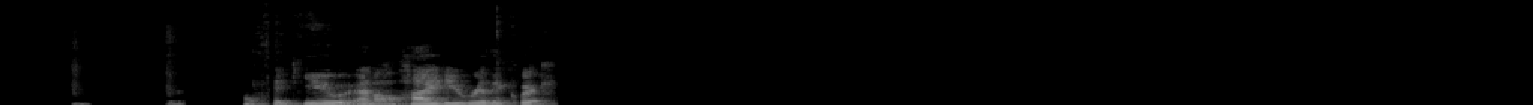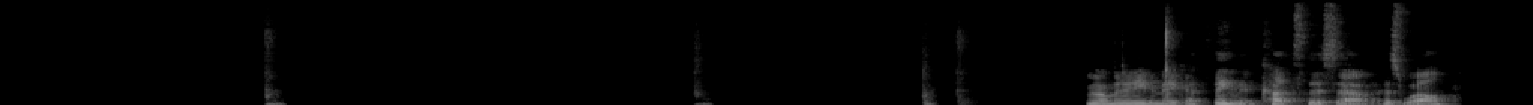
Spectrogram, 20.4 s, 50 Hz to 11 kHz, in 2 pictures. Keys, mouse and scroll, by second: 0.6 alt+click, 1.7 click, 5.8 click, 10.1 click, 11.7 alt+click, 12.1 right click, 14.4 alt+click, 15.0 right click, 15.9 shift+right click, 16.4 alt+right click, 17.1 right click, 17.2 right click, 17.8 alt+right click, 18.8 right click, 18.9 right click.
